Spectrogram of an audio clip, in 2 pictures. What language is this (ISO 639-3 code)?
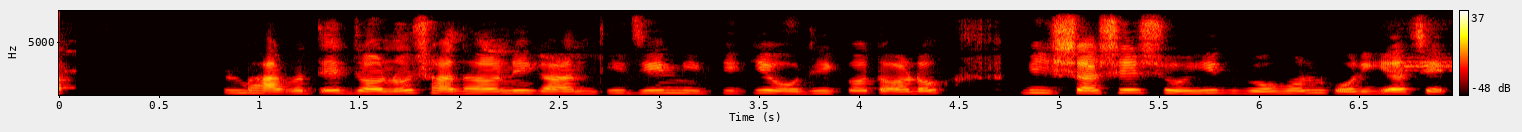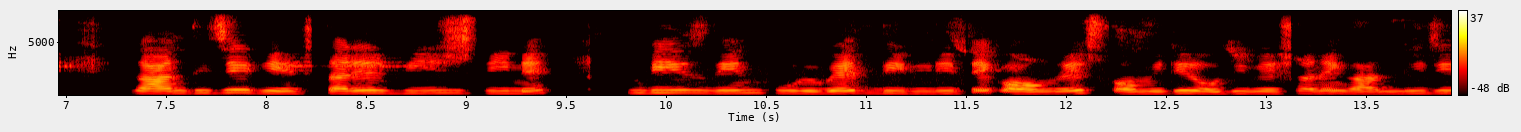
ben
